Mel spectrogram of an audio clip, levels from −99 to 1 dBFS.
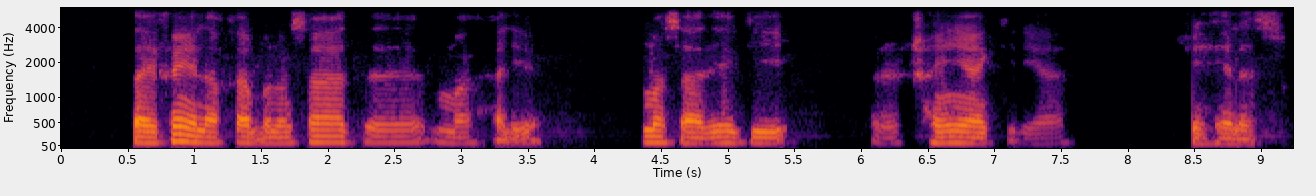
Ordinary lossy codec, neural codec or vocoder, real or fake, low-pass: Opus, 16 kbps; none; real; 5.4 kHz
